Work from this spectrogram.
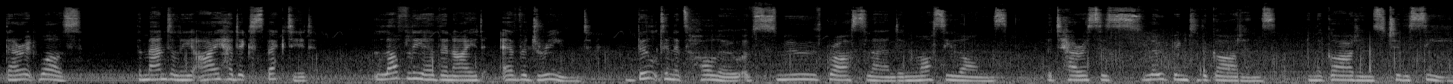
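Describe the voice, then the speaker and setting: A woman playing a dreamy, naive young newlywed, narrating in measured phrases in an old-time radio drama style. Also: mid-range voice, background noise, close to an everyday voice. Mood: wistful, dreamy. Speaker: narrator and lead. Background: faint music.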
